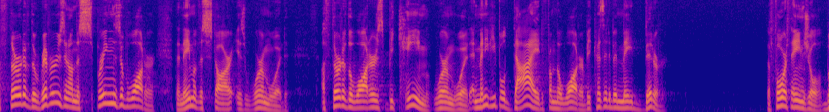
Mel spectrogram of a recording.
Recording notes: in the morning worship service at Bethany Baptist Church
